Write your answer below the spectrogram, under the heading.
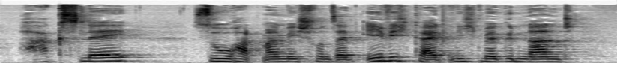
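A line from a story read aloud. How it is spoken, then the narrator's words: Mocking hunter. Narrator (German): höhnte der Jäger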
